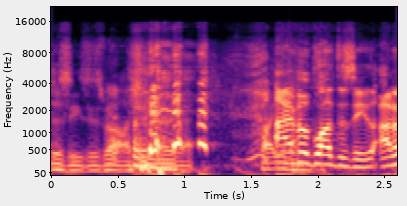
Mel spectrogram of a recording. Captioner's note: laughs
